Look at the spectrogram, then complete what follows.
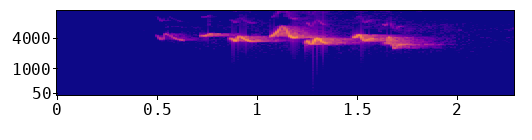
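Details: Ultramarine grosbeak giving one rapid supapo phrase of sweet, slurred whistles that dip lower toward the end, with a soft low background murmur.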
